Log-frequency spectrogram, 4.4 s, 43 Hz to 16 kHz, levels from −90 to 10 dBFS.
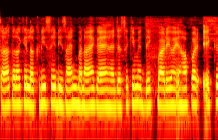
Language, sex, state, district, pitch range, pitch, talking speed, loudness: Hindi, female, Bihar, Katihar, 185-205 Hz, 190 Hz, 260 wpm, -14 LUFS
